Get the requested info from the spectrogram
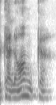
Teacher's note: son premier A est ouvert en sourire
